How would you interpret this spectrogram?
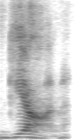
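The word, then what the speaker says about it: ज्ञान: for knowledge and censorship is Gyan which is not spelled like that at all j-n-a-n-a yeah again the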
